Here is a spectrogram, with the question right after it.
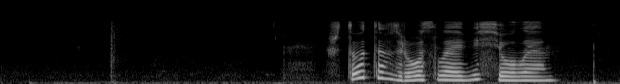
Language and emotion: Russian, neutral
